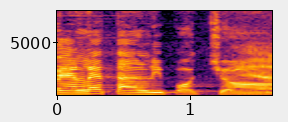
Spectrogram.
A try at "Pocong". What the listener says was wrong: Jangan diganti B, P, pocong.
